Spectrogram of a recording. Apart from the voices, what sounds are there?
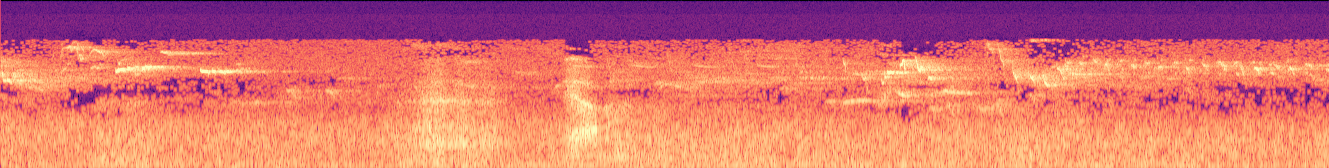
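birds singing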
